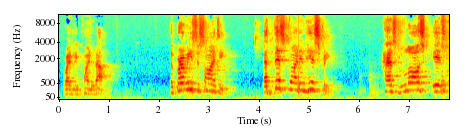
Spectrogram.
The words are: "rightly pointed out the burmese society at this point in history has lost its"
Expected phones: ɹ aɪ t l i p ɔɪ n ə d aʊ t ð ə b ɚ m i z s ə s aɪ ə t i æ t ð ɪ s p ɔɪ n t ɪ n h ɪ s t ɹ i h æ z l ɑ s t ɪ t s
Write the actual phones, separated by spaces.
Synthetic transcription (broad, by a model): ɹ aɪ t l i p ɔɪ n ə d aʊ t ð ə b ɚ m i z s ə s aɪ ə t i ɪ t ð ɪ s p ɔɪ n t ɪ n h ɪ s t ɹ i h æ z l ɑ s t ɪ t s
